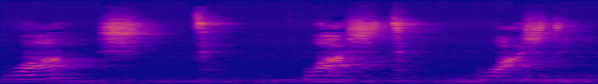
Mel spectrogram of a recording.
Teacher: It ends in that whisper, sh, voiceless, wash. So that ED ending, we will pronounce it as a T, washed, washed, washed.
